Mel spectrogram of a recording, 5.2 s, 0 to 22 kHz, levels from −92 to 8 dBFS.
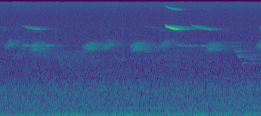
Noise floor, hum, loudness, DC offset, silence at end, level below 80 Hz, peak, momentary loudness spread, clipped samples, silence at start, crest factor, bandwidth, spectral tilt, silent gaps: -45 dBFS; none; -21 LUFS; under 0.1%; 0 s; -54 dBFS; -8 dBFS; 26 LU; under 0.1%; 0 s; 22 dB; over 20 kHz; 0 dB/octave; none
